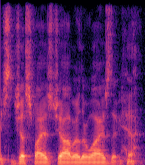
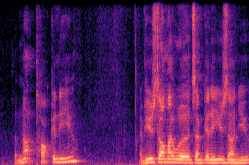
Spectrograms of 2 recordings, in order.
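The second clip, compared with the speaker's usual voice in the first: put-on very high, childlike little-girl English accent; 9 semitones higher, 4 dB louder than usual. Quoting a precocious little girl who had finally been fed up, little English accent. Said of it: "in her little English accent".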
